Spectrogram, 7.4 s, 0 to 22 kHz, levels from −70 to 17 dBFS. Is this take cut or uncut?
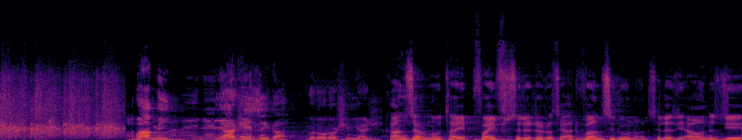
cut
